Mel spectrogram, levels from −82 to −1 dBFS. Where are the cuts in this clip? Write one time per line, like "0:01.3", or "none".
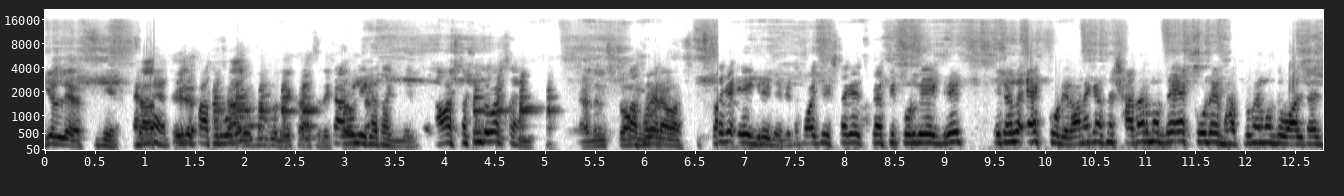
0:01.1
0:06.7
